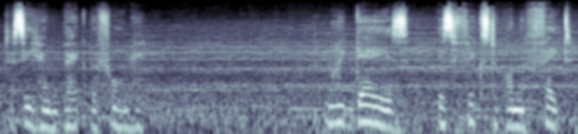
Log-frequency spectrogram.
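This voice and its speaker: An enigmatic female spirit of dark power in a fantasy game. She is cold, seductive and mocking, drawing out each cryptic phrase slowly over very loud music. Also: extremely low pitch, fairly even intonation. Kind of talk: dramatic video game cutscene acting.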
